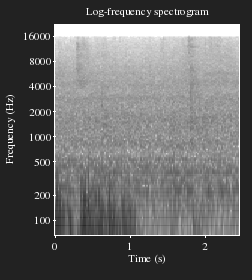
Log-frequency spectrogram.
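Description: Stylus writing on a tablet screen, picked up through the tablet as a quick run of soft, low knocks for about the first second, then faint steady hiss.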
